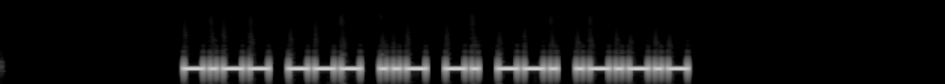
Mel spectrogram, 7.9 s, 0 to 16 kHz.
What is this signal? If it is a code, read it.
Morse code, heard as a keyed tone, about 22 wpm, 700 Hz. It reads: YOUNG.
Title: 4x Word-Spacing - Sentences from Top 400 Words - 22wpm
